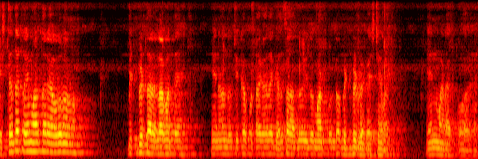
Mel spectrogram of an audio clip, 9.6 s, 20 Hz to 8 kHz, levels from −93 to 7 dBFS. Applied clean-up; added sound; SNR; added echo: none; none; none; reverberation time 1.0 s.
